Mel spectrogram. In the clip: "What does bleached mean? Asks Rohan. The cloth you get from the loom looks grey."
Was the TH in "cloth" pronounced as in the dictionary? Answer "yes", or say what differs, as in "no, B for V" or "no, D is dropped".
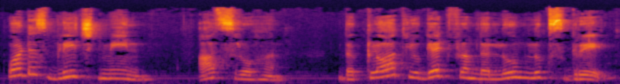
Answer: no, T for TH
